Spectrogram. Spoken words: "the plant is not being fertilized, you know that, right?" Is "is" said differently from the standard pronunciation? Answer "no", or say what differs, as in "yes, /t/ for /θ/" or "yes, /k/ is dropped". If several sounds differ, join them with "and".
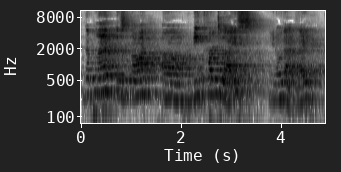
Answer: no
